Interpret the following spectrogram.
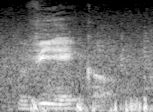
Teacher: Jadi di situ huruf H-nya nggak dibaca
